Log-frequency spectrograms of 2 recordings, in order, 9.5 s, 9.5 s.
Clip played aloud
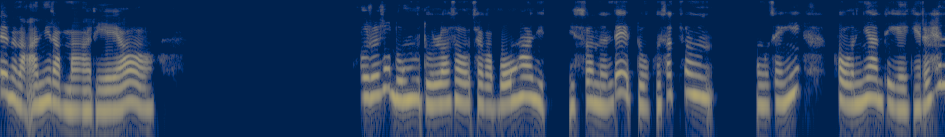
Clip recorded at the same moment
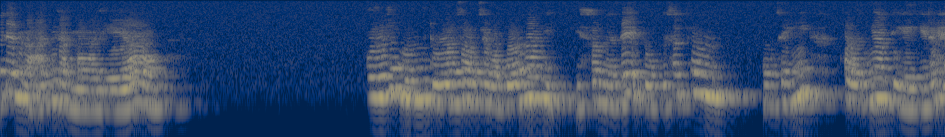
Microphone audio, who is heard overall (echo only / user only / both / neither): echo only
